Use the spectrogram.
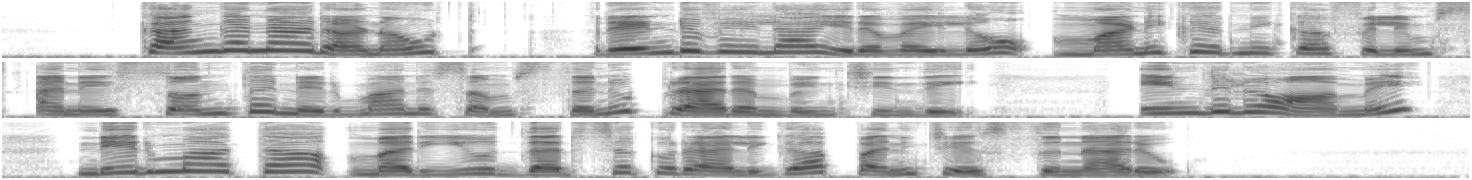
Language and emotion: Telugu, neutral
